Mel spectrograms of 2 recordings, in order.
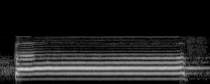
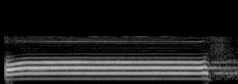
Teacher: کاف باریک ادا ہوتا ہے، قاف پر ادا ہوتا ہے. قاف دو نقطے والا، قرآن والا قاف، اور کاف باریک والا ڈنڈی والا کاف، وہ باریک پڑھا جاتا ہے.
